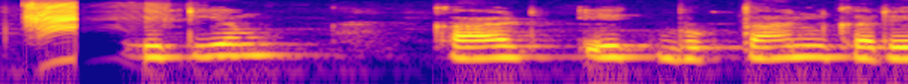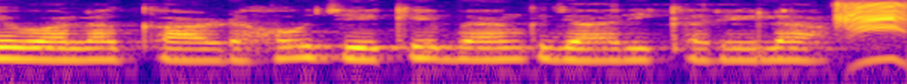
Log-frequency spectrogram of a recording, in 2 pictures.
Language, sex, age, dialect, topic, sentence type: Bhojpuri, female, 18-24, Western, banking, statement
